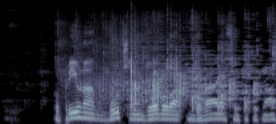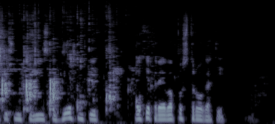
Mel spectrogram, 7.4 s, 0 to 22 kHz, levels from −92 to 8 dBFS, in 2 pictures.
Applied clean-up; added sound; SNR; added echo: classical method Wiener filter.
